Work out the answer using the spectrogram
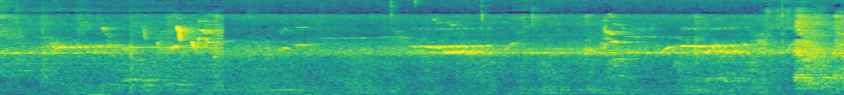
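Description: Small birds chirping in short trills, several times, over a steady background hiss, with a brief noisy rustle near the end.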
